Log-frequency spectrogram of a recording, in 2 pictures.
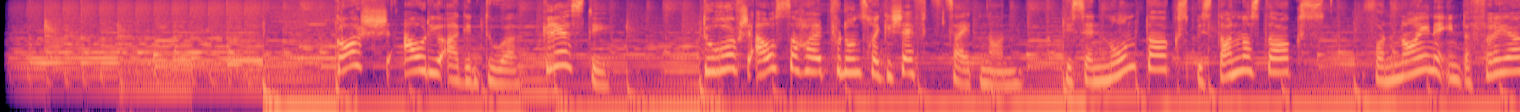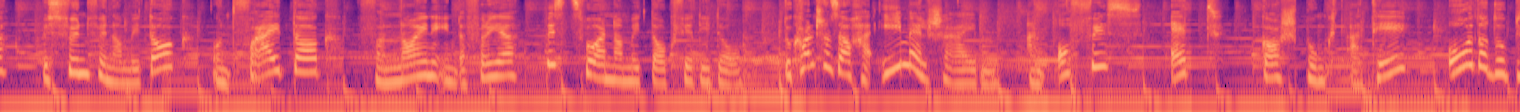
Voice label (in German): Tirolerisch; TVM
